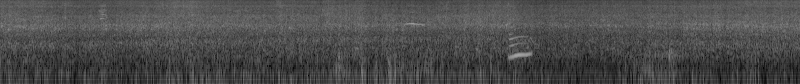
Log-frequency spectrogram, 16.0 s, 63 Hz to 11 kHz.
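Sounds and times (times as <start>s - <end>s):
waves washing up a beach: 0.0s - 16.0s
wind rumbling on microphone: 0.0s - 16.0s.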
